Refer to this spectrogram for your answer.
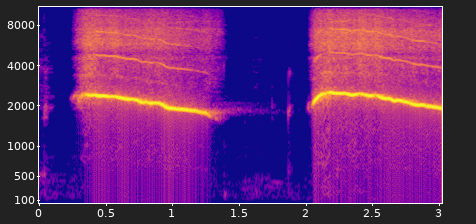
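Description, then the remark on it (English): A voice imitates the thin, eagle-like call of a jay named Fluffy, heard from a tree by a creek: two drawn-out, airy whistled screeches, each about a second long, sliding slowly downward in pitch with a short silent gap between them. “And so I'm sitting there watching them play in the creek, and all of a sudden I hear the strangest, like eagle call that I've ever heard in my life.”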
